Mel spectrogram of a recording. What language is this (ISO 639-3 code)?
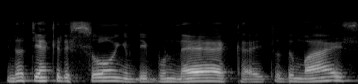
por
